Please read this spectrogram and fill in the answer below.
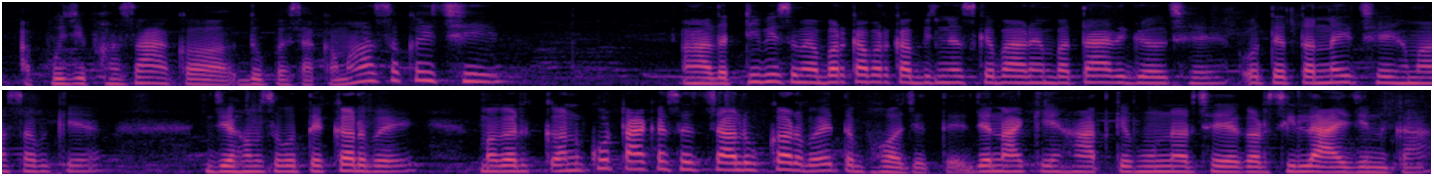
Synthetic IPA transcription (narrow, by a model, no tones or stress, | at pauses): apud͡ʒʱipʰə̃sakəd̪upəjsakəmasəkəjt͡ʃʰi | əad̪ʈibʱisəmebəɾkabəɾkabid͡ʒneskebaɾemebət̪aelɡelt͡ʃʰɛot̪et̪ɔnəjt͡ʃʰɛɦəmɾasəbʱke | d͡ʒeɦəmsəbot̪ekəɾbəj | məɡəɾkənkoʈakesẽt͡ʃalukəɾbəjt̪ɔbʱɔd͡ʒɛt̪ɛ̰d͡ʒenakeɦãt̪ʰkeɦunəɾt͡ʃʰɛəɡəɾsilajd͡ʒinka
